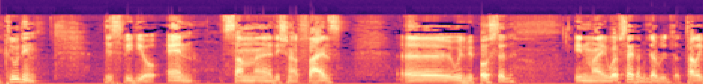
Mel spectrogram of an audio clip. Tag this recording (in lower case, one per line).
speech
